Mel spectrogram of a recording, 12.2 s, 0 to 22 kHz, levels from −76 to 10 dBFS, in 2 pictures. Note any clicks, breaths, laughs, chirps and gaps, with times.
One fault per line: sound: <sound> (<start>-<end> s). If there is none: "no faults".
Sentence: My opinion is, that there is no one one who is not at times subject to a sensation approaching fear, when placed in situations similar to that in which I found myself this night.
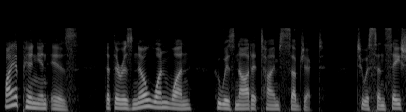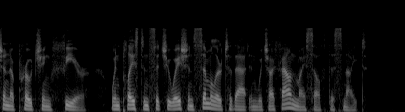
no faults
